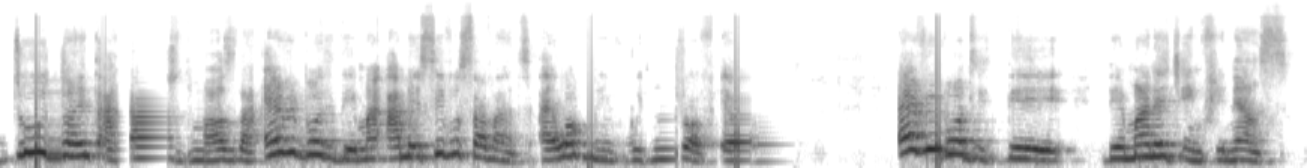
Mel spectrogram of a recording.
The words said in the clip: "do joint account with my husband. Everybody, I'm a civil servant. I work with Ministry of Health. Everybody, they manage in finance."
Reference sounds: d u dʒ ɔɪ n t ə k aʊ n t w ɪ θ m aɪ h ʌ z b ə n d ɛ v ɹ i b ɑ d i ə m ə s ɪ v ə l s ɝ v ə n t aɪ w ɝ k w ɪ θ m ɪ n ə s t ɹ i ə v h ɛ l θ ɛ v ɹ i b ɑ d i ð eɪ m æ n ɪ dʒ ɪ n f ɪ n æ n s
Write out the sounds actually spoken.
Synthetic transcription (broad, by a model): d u dʒ ɔɪ n t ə k aʊ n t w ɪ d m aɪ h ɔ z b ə n ɛ v ɹ i b ɑ d i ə m ə s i v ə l s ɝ v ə n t aɪ w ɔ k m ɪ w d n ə t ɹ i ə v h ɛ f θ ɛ v ɹ i b ɑ d i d eɪ m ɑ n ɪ dʒ ɪ n f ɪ n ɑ n s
